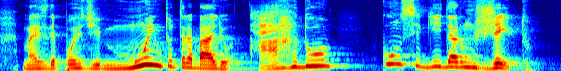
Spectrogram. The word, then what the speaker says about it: árduo: A minha pronúncia é trabalho árduo. Árduo. Muito fraco. Árduo. Não é árduo.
